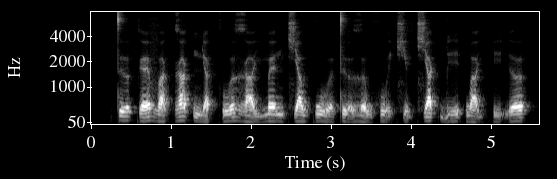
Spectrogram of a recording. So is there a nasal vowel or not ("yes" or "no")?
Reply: no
